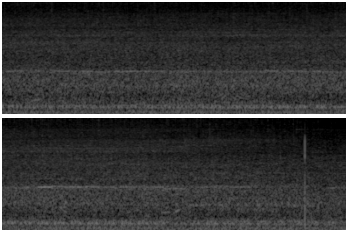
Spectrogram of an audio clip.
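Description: A car engine idling steadily, with a single short click near the end.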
